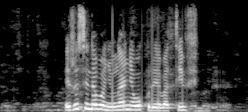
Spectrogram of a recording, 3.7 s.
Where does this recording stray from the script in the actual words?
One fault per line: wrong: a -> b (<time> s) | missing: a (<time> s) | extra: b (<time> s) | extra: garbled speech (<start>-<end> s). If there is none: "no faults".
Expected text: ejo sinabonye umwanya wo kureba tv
no faults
